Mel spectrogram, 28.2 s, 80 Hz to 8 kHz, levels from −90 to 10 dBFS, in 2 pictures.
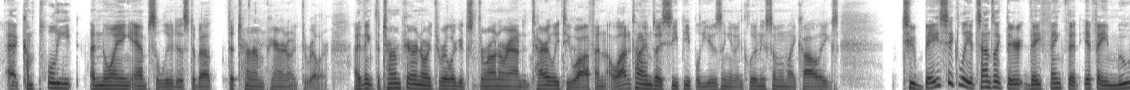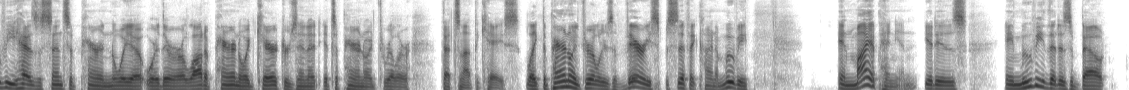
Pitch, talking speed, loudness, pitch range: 115 Hz, 195 wpm, -16 LUFS, 105-135 Hz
